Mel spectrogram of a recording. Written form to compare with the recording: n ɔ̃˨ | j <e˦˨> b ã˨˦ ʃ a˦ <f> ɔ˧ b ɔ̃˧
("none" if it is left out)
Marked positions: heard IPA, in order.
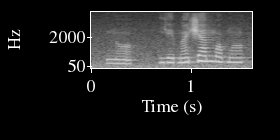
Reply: e˨, m

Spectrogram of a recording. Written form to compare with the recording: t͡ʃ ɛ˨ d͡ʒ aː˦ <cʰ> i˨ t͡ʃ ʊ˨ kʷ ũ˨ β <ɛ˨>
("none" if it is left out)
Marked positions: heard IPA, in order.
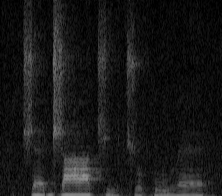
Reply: t͡ʃ, ɛ˦

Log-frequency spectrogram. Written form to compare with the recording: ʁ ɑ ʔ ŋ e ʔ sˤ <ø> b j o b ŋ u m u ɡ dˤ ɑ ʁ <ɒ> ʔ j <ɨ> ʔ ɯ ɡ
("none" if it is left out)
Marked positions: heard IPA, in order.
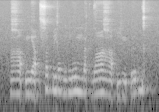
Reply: ø, ɑ, y

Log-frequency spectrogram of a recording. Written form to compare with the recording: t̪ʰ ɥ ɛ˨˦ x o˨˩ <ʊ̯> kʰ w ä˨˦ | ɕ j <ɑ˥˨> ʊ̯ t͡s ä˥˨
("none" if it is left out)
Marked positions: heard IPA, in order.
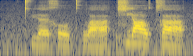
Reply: ʊ̯, ɑ˥˨

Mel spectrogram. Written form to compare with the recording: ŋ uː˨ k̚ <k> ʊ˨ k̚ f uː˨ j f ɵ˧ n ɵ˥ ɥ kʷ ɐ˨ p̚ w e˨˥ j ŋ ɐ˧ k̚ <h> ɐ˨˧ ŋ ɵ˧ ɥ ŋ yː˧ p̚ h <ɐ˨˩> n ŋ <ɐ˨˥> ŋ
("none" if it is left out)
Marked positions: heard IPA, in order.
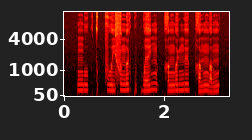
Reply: t̪, h, ɐ˨˥, ɐ˨˥

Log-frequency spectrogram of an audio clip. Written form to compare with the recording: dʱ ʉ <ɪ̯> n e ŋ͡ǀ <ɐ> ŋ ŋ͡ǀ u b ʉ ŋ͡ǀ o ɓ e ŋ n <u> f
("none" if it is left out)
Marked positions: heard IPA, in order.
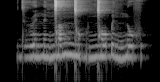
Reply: ɪ̯, ɐ, u

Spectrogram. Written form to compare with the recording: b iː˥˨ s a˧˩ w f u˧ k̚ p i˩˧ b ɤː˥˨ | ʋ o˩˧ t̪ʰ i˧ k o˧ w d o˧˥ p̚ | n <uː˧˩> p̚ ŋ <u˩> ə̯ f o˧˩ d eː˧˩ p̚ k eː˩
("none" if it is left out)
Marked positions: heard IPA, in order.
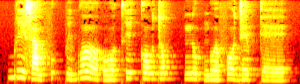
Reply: uː˧˩, u˩

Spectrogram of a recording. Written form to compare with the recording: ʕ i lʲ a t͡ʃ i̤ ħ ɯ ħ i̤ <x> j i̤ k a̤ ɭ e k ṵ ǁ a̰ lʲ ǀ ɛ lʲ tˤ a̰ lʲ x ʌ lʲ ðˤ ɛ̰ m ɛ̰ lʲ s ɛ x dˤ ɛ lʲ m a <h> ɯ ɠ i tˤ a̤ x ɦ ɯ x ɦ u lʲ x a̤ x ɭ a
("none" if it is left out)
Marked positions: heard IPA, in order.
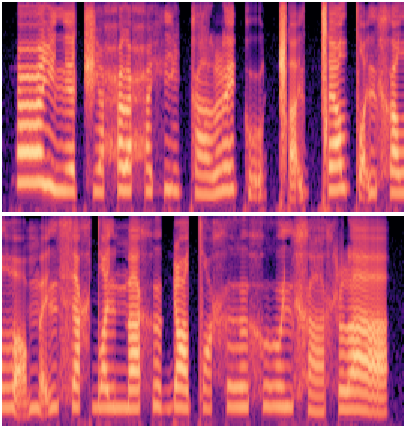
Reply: x, x

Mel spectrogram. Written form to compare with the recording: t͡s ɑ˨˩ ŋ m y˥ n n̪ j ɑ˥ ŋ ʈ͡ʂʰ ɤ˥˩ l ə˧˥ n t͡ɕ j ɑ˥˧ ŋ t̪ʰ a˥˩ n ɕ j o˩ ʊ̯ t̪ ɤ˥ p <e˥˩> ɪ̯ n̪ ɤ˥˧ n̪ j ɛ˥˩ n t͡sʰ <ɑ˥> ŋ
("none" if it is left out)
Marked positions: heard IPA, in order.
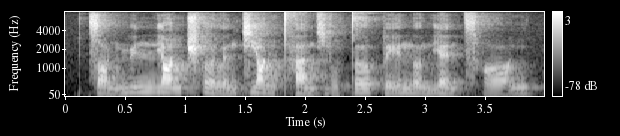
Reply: e˧˥, ɑ˧˥

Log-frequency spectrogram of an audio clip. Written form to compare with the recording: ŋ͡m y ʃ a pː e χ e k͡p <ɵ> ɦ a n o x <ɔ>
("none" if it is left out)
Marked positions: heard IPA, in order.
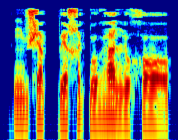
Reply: o, ɔ

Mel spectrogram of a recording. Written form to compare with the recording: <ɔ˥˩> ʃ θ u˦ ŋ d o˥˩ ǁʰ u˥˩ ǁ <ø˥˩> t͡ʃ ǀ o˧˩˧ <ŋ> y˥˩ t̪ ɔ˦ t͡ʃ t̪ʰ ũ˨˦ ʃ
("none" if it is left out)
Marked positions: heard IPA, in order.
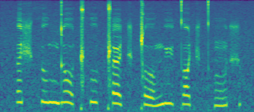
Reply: ə˥˩, œ˥˩, ŋ

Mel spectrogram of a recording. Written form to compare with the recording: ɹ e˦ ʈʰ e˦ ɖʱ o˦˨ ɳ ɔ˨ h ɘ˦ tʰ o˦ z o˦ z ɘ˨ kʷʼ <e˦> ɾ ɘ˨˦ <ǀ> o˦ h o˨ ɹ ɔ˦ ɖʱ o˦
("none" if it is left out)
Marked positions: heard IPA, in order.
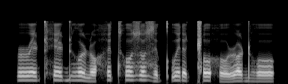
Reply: e˦, ǁ

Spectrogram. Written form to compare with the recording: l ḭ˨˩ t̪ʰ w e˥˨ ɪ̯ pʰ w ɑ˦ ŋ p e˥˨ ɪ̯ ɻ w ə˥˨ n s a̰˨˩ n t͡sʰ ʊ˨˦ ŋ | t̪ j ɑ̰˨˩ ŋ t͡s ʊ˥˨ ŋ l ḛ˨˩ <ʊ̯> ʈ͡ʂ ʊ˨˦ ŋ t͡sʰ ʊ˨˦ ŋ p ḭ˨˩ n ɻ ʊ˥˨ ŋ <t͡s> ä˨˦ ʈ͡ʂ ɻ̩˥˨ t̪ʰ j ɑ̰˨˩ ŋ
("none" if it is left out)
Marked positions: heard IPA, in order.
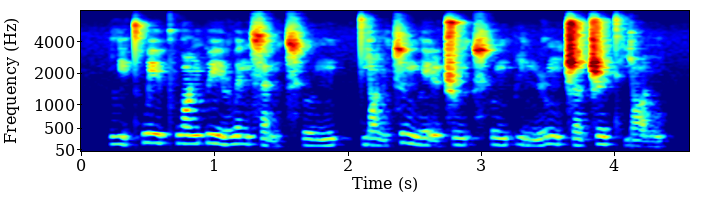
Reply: ɪ̯, ʈ͡ʂ

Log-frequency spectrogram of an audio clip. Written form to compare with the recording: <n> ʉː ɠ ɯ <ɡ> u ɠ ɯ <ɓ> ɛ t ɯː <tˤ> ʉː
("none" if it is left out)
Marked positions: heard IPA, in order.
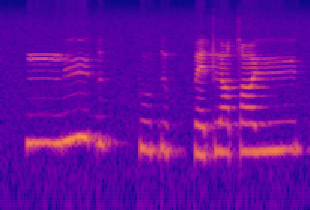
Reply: mː, kː, pː, tˤ

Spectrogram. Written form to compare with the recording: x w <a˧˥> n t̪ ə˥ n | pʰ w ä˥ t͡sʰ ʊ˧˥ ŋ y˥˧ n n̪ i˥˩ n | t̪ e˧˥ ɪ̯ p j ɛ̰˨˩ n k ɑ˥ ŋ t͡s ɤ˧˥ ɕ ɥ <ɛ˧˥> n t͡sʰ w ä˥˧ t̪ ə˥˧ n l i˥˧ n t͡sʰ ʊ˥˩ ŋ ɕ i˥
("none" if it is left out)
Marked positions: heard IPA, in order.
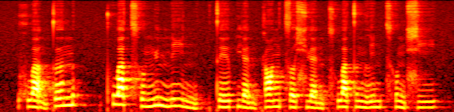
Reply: a̰˨˩, ɛ̰˨˩

